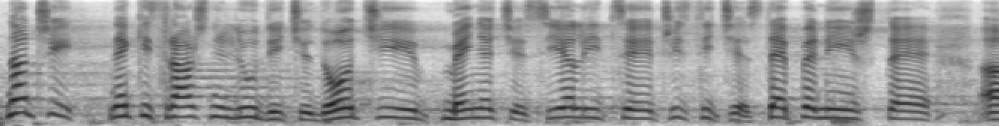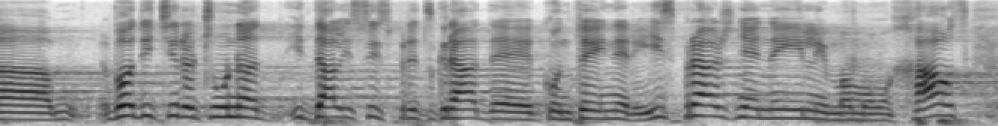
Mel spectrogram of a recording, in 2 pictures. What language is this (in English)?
Serbian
